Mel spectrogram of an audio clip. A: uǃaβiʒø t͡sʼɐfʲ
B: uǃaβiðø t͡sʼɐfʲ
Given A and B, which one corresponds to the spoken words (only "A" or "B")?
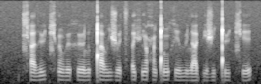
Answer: A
